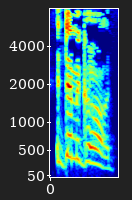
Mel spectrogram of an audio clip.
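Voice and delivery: sudden hostile exclamation; snarl. A narrator's reading. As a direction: snarl it out in alarm. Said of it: "one snarled".

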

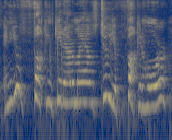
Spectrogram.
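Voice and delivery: hammed-up angry shout at the girls; retold furious yell. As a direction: spit it out like the enraged boyfriend. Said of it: "and he goes".

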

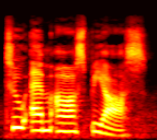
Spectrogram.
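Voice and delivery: "M arse be arse" as slow separate syllables; mispronunciation. Acted. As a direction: misread Mars bars slowly as "M arse be arse". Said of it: "You mean Mars bars".

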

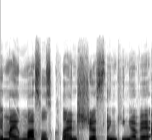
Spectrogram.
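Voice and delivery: normal talking voice

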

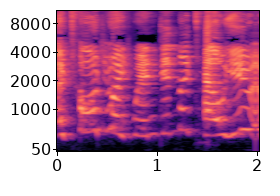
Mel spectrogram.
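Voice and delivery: very high smug boasting; gloating. Retold or imitated. Ling gloating to the team, high teasing boast. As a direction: crow it like you knew all along. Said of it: "Ling's like".

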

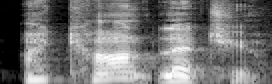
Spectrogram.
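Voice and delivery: high, insistent refusal; anxious woman's protest; sharp protest. A narrator's reading. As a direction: refuse him, voice pitched well up. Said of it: "she cried sharply".

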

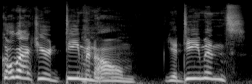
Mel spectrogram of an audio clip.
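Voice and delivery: high-pitched scolding hermit character; zrzędliwy Vrath. Acted. Vrath chasing the demons off.

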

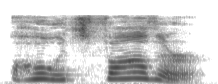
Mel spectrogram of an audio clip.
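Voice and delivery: high-pitched distressed daughter; wailing. A narrator's reading. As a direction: wail it high in dismay. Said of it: "she wailed".

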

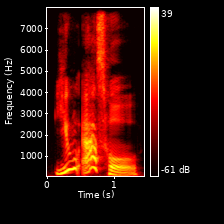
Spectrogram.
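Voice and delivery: playful mock offence; smiling insult. A narrator's reading. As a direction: stretch it out with a smile. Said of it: "she said with a smile".

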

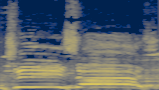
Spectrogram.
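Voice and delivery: high, loud, drawn-out cry; long ringing preacher's shout. Shown as a demonstration. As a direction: shout the name for the congregation to follow. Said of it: "I didn't hear you shout".

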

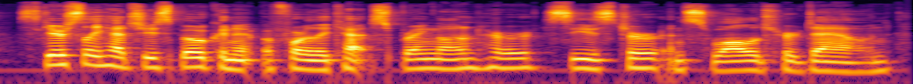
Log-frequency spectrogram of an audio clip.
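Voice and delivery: usual speaking voice

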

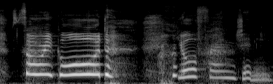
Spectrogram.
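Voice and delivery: high, loud mock British confession; British accent. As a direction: squeal it in a hammed-up British accent. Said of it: "should I do it in a British accent?".

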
